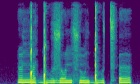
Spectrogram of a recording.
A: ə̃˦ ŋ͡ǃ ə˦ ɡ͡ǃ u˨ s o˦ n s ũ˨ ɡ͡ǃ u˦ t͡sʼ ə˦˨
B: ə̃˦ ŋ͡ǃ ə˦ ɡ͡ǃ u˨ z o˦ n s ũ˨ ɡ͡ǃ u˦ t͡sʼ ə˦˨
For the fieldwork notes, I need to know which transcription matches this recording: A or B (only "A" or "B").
B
